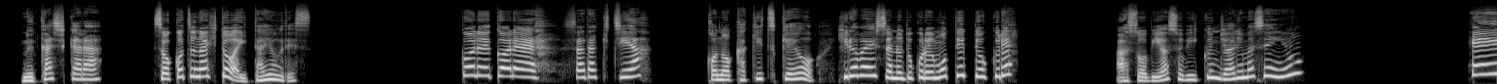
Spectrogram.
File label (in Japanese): 落語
